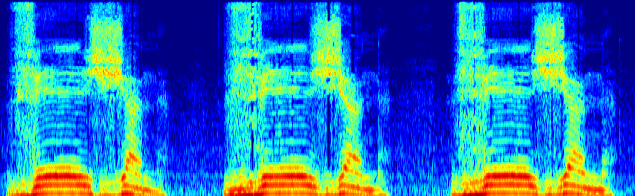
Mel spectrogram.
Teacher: The fourth sound made by the English letter S is the aspirated and voiced S. Zh, zh. Let's read this word with the aspirated and voiced zh.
